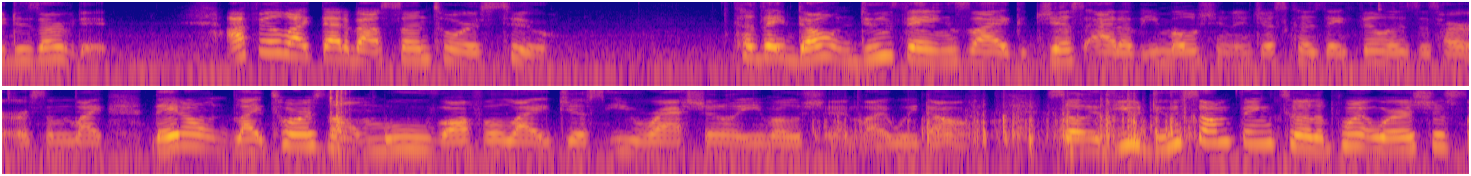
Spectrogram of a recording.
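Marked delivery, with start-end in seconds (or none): none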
